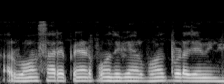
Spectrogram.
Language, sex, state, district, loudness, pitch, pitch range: Hindi, male, Chhattisgarh, Bilaspur, -14 LUFS, 165 Hz, 160-170 Hz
